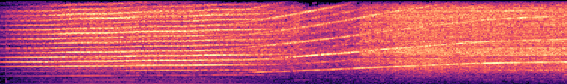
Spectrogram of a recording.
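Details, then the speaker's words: Washing machine motor just after brush replacement: whine climbs sharply as it spins up with a harsh rasping edge; one brush had been fitted at the wrong angle (its moulding fits two ways), causing the racket, later corrected. "So this one can be at the same angle as the other one, which is how I put it back on, which is why it was making the racket."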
